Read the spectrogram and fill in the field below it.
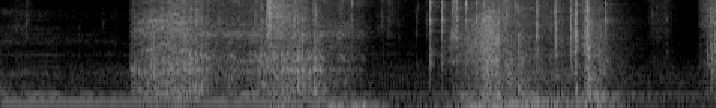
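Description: A lever slides with a mechanical clatter.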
